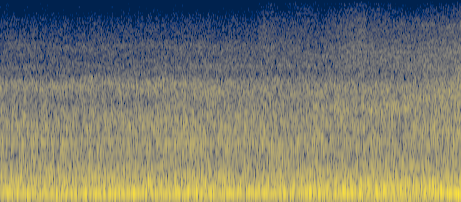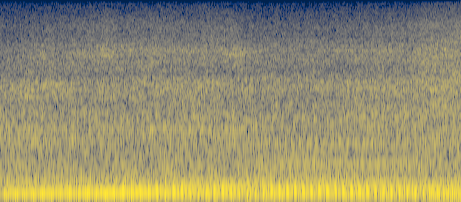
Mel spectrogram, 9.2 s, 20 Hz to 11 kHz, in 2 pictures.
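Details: Ford 7.3 diesel turbo engine running cold: loud, rough drone that swells, then settles to a lower idle; cause unknown, owner is asking for ideas.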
